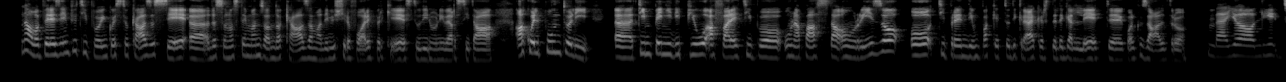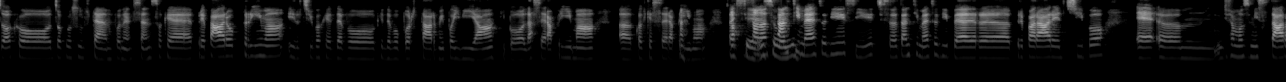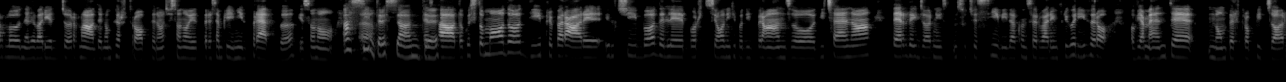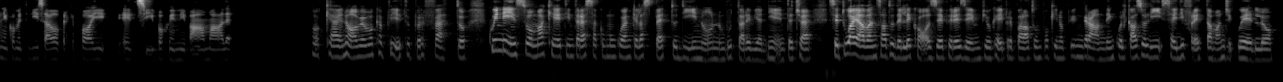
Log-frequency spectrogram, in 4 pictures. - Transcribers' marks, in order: laughing while speaking: "così"; tapping; in English: "meal prep"
- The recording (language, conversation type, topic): Italian, podcast, Come scegli cosa mangiare quando sei di fretta?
